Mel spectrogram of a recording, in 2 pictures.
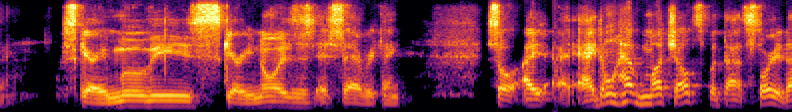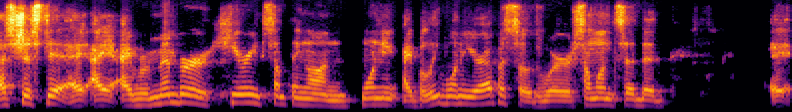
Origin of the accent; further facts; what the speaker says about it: San Diego, California, United States; I born and raised in San Diego. I currently live in San Diego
